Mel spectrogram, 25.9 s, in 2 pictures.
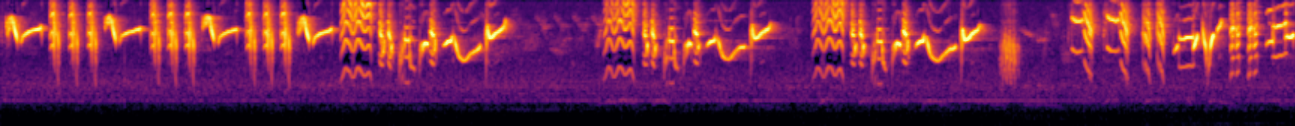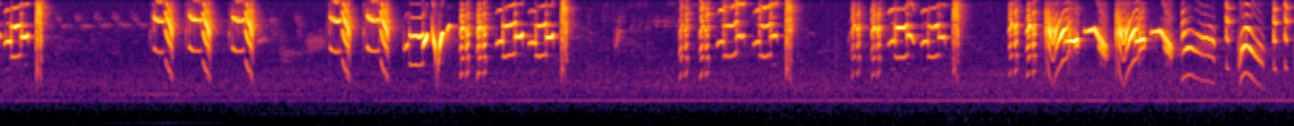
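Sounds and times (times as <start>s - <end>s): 
bird singing: 0.0s - 25.8s.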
